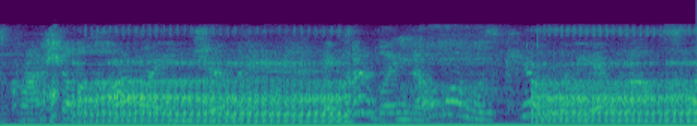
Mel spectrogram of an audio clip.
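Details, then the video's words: Maltese-Shih Tzu puppy, a camera-shy male, growling at the camera: a long, continuous low rumbling growl with pulsing texture, briefly dipping in the middle before resuming. "crazy long growL"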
